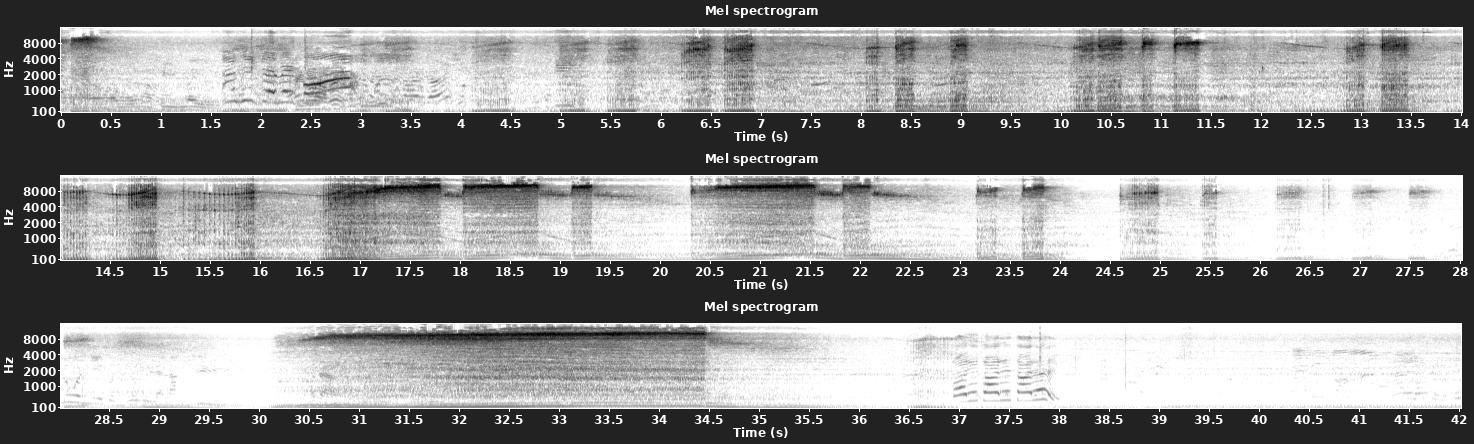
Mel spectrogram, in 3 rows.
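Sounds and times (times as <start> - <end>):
off-road vehicle engine revving: 0.0 - 42.0
clattering: 3.0 - 19.4.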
